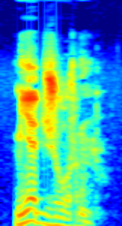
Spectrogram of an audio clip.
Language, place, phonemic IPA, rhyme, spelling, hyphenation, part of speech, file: Occitan, Béarn, /ˌmjɛdˈd͡ʒuɾ/, -uɾ, miègjorn, mièg‧jorn, noun, LL-Q14185 (oci)-miègjorn.wav
- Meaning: midday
